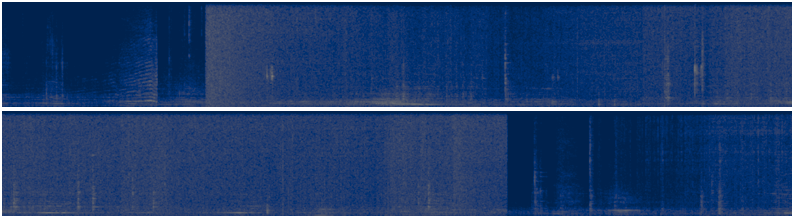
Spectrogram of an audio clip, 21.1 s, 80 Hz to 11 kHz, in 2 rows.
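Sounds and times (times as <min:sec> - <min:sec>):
food sizzling in a pan: 0:02.7 - 0:17.3, 0:19.0 - 0:21.0.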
